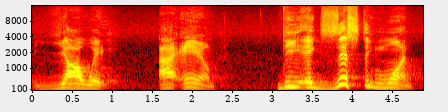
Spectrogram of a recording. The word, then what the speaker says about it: Yahweh: In the Hebrew, those are the letters YHWH. And we believe it is pronounced Yahweh.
